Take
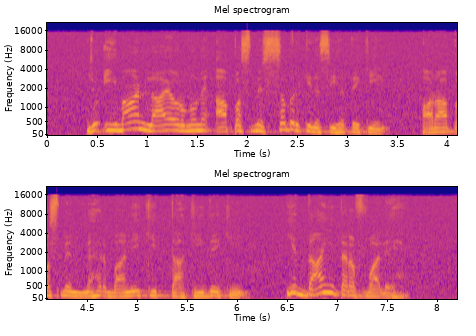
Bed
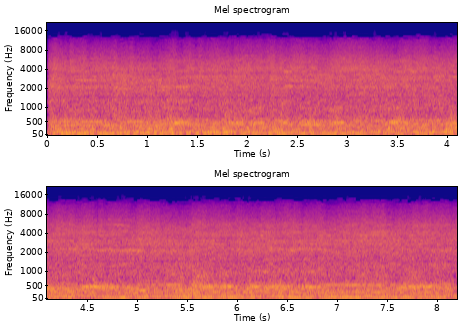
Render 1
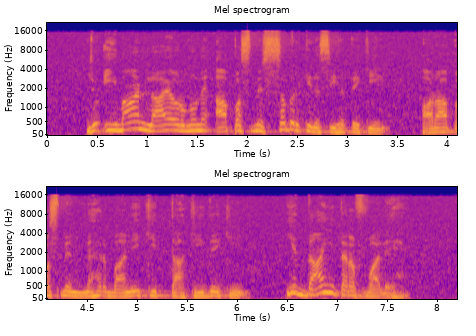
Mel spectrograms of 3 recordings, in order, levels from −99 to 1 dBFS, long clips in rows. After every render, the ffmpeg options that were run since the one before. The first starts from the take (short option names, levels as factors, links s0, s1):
-af "afftdn=nr=8:nf=-36"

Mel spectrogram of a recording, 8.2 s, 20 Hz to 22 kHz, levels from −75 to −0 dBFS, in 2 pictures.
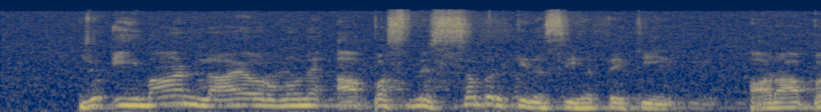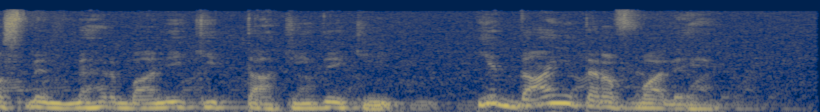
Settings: -filter_complex "[0:a]asplit=2[s0][s1];[s1]adelay=31,volume=0.282[s2];[s0][s2]amix=inputs=2:normalize=0,asplit=2[s3][s4];[s4]adelay=234,lowpass=f=3400:p=1,volume=0.15,asplit=2[s5][s6];[s6]adelay=234,lowpass=f=3400:p=1,volume=0.38,asplit=2[s7][s8];[s8]adelay=234,lowpass=f=3400:p=1,volume=0.38[s9];[s3][s5][s7][s9]amix=inputs=4:normalize=0"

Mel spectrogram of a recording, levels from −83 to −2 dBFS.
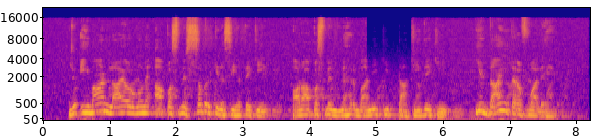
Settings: -filter_complex "[0:a]asettb=1/sr,asplit=3[s0][s1][s2];[s0]atrim=end=0.924[s3];[s1]atrim=start=0.92:end=2.05,asetpts=PTS-STARTPTS,afade=t=in:d=0.004:c=qsin,afade=t=out:st=1.126:d=0.004:c=qsin,highpass=98[s4];[s2]atrim=start=2.046[s5];[s3][s4]acrossfade=d=0.004:c1=hsin:c2=qsin[s6];[s6][s5]acrossfade=d=0.004:c1=qsin:c2=hsin,asettb=1/sr,asplit=3[s7][s8][s9];[s7]atrim=end=4.864[s10];[s8]atrim=start=4.86:end=5.53,asetpts=PTS-STARTPTS,afade=t=in:d=0.004:c=qsin,afade=t=out:st=0.666:d=0.004:c=qsin,lowpass=1700[s11];[s9]atrim=start=5.526[s12];[s10][s11]acrossfade=d=0.004:c1=hsin:c2=qsin[s13];[s13][s12]acrossfade=d=0.004:c1=qsin:c2=hsin,asettb=1/sr,asplit=3[s14][s15][s16];[s14]atrim=end=6.104[s17];[s15]atrim=start=6.1:end=7.12,asetpts=PTS-STARTPTS,afade=t=in:d=0.004:c=qsin,afade=t=out:st=1.016:d=0.004:c=qsin,asplit=2[s18][s19];[s19]adelay=29,volume=0.596[s20];[s18][s20]amix=inputs=2:normalize=0,atrim=end_sample=44982[s21];[s16]atrim=start=7.116[s22];[s17][s21]acrossfade=d=0.004:c1=hsin:c2=qsin[s23];[s23][s22]acrossfade=d=0.004:c1=qsin:c2=hsin"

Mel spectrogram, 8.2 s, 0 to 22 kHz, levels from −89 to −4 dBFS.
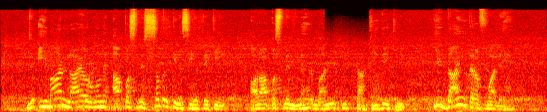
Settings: -filter_complex "[1:a]volume=0.335[s0];[0:a][s0]amix=inputs=2:normalize=0"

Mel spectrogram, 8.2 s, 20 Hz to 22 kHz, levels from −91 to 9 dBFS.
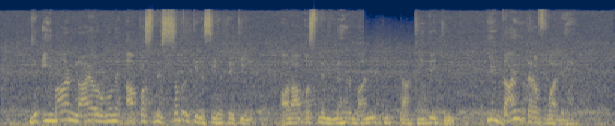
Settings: -af "volume=2,alimiter=limit=0.708:level=0:latency=1"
